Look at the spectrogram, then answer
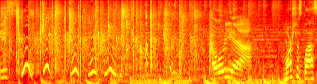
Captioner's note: clapping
